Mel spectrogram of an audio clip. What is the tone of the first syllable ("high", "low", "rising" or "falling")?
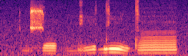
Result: low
